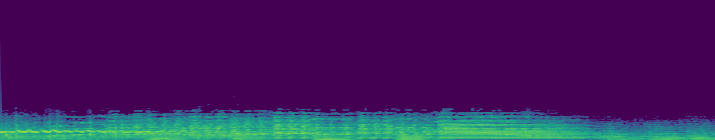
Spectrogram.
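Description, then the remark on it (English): Several horses neigh and whinny in frantic, overlapping cries, loud, with shrill rising calls and snorts running continuously with no pause, sounding agitated and panicked, in a canyon with a fire. “We got a chance of making it by staying right here. If the horses don't bolt.”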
